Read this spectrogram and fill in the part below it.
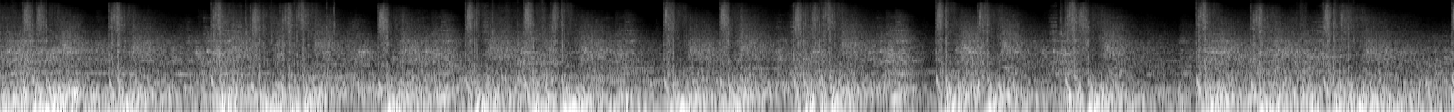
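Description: Heavy naval guns fire in repeated booming blasts.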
